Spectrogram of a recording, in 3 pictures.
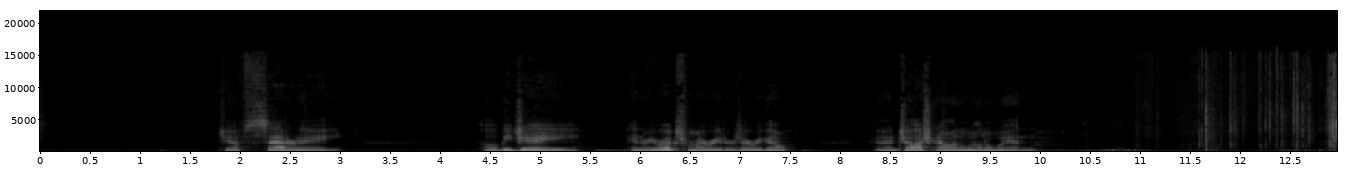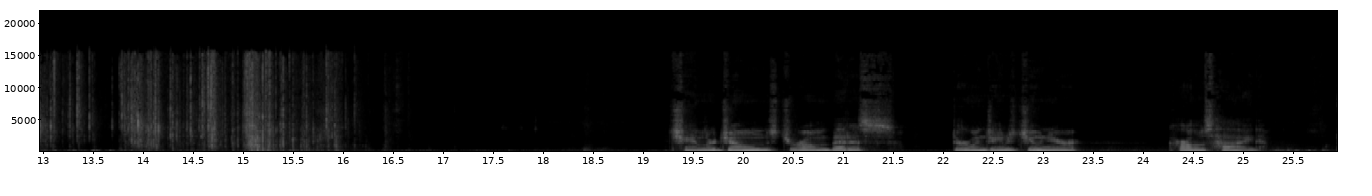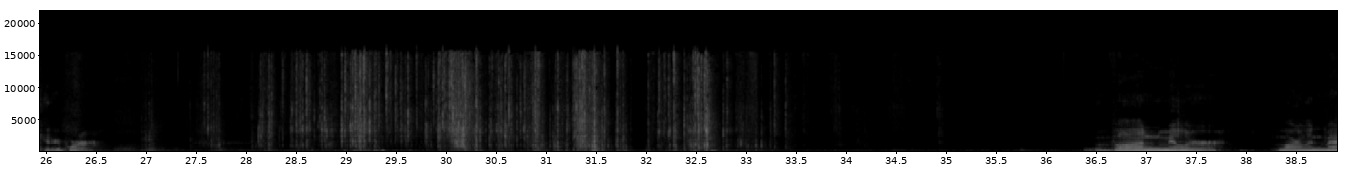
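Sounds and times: card pack wrapper tearing and crinkling: 0:11.0 - 0:16.7, 0:27.0 - 0:34.0.

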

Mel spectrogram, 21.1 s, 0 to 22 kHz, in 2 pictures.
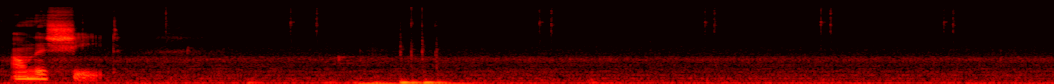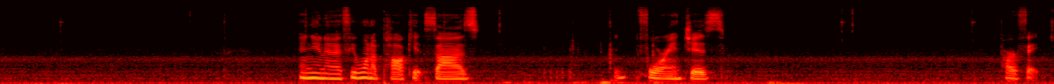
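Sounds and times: computer mouse clicks: 0:04.0 - 0:04.5, 0:05.4 - 0:05.6, 0:06.5 - 0:07.3, 0:08.2 - 0:08.4, 0:09.4 - 0:09.7, 0:18.9 - 0:19.2
keyboard keystrokes: 0:04.0 - 0:04.5.

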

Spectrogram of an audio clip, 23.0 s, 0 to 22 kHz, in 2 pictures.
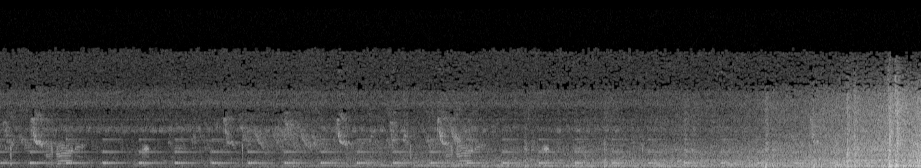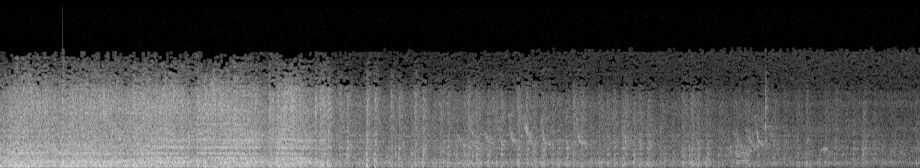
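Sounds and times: level crossing warning bell: 0:00.0 - 0:11.2
electric train clattering over rails: 0:00.0 - 0:23.0.

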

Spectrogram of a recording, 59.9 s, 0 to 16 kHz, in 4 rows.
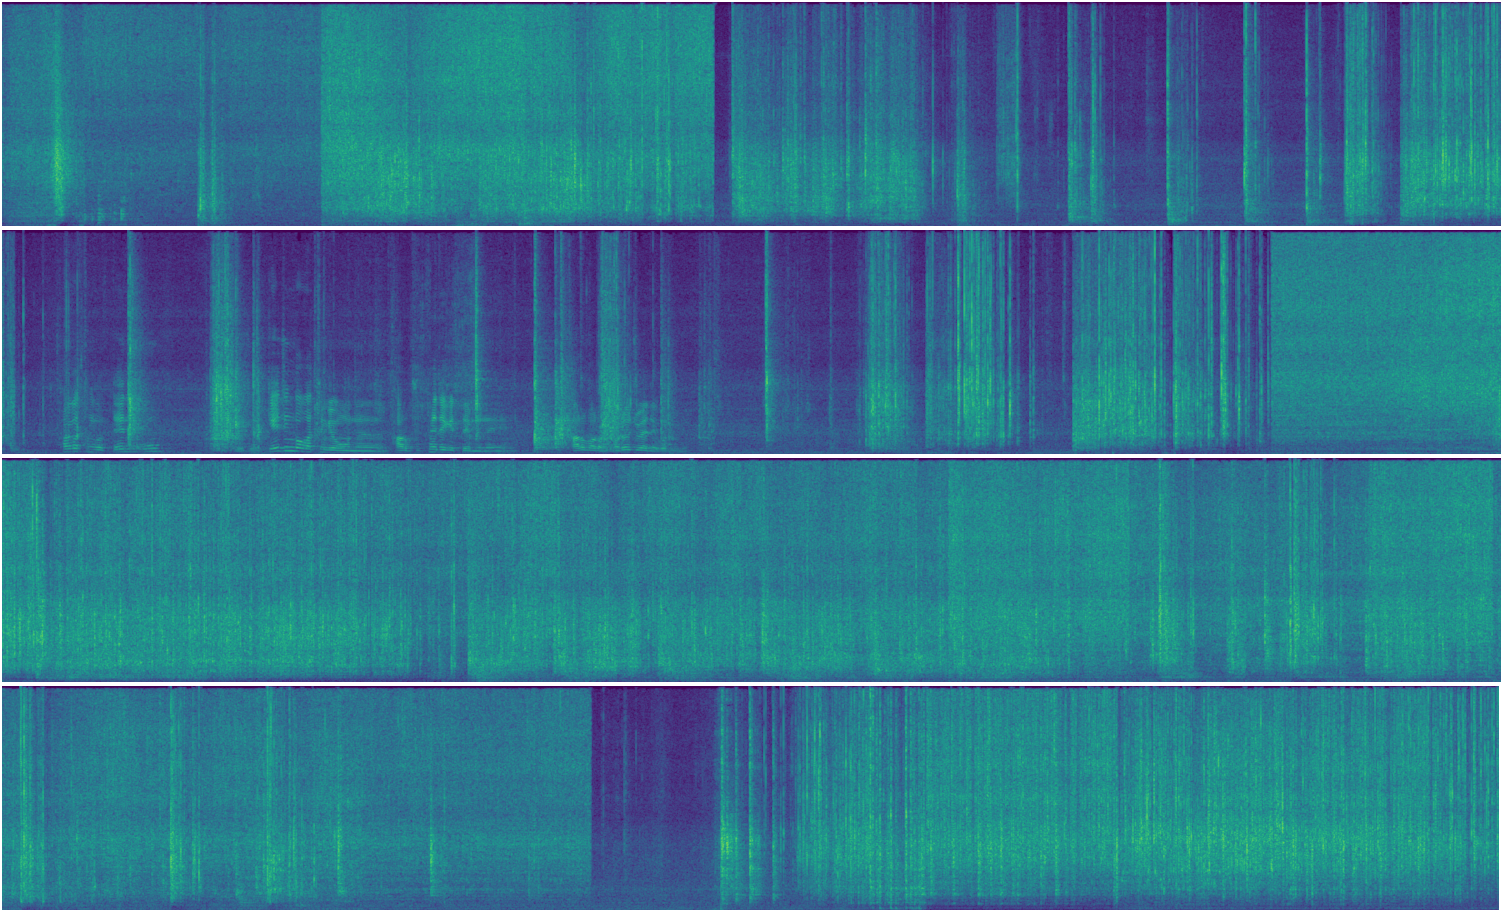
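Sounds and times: shellfish shells clattering: 0:23.6 - 0:27.7, 0:30.0 - 0:48.6, 0:52.3 - 0:59.9.

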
